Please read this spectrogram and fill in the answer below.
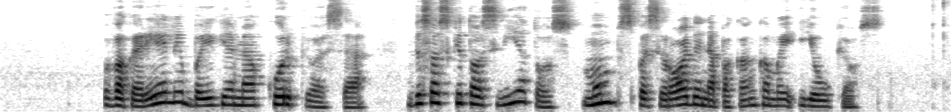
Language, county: Lithuanian, Vilnius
